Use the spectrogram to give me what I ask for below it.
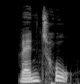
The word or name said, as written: vantro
